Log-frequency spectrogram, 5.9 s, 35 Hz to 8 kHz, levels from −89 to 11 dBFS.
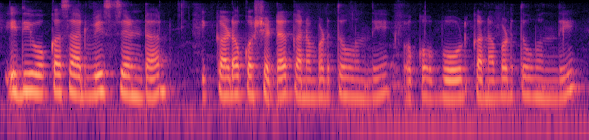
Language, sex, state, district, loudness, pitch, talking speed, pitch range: Telugu, female, Telangana, Hyderabad, -17 LUFS, 195 Hz, 130 wpm, 190-215 Hz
